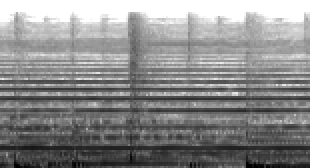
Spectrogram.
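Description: Band music with no singing: one long held melody note over a bass line, with a light percussive hit about a second in.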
